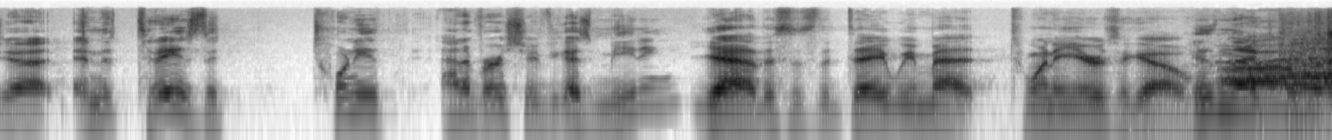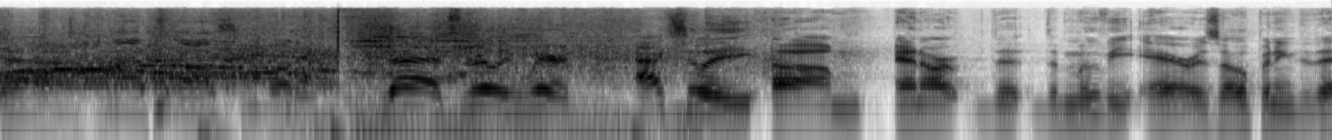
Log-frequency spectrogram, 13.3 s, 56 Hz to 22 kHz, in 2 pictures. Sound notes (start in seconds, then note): 6.0 cheers and applause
